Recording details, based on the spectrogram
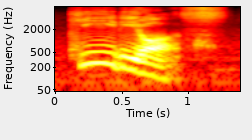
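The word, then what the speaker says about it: Κύριος: E por fim nós temos mais 3 palavras cujo acento está recaindo na antepenúltima sílaba. Nós temos a palavra diáconos, diáconos, diácono. Nós temos a palavra mysterion, mistério. E nós temos aí a palavra Kyrios, Kyrios, Senhor.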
